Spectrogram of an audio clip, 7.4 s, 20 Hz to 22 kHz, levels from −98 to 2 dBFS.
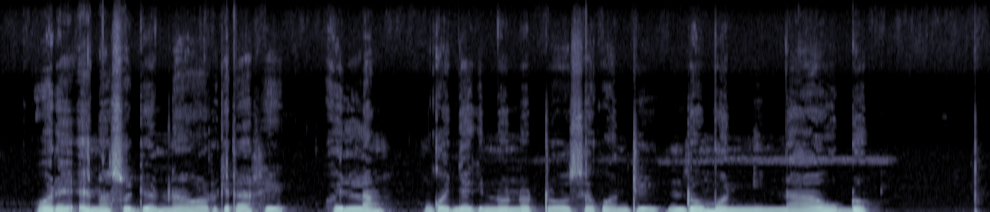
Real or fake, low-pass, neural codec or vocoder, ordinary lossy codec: real; none; none; none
